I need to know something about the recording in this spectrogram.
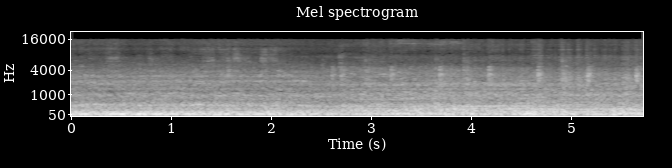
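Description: A large truck engine idles with a low, steady rumble.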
